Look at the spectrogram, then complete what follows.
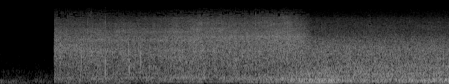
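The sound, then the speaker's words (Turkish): After a brief hush, steady rain suddenly comes in and pours continuously, a dense hiss of falling water that holds at an even level and eases slightly near the end. “Yağmur yüklü bulutlar bugün de üzerimizde.”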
